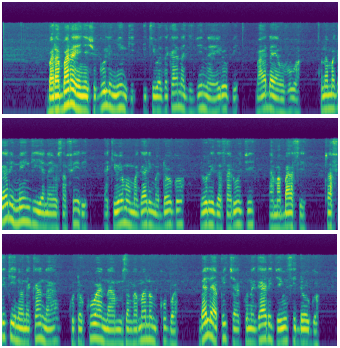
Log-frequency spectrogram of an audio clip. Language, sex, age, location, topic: Swahili, male, 25-35, Nairobi, government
